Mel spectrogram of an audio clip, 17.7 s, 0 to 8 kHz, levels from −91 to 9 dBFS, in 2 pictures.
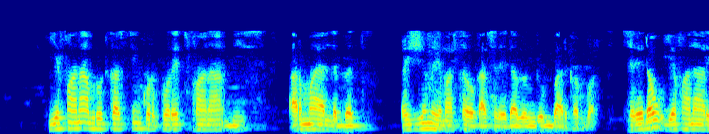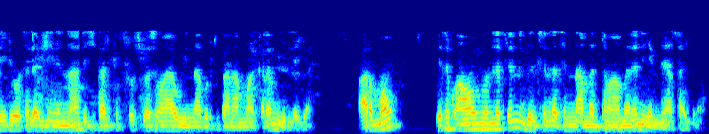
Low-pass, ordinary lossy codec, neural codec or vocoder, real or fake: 7.2 kHz; AAC, 16 kbps; none; real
